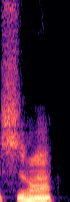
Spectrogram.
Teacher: the whole thing is kind of just neutralized into 失 望 with like a mid-ish, like slightly high, but mostly just mid-ish without really any kind of contour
